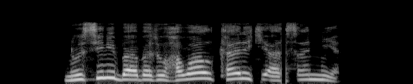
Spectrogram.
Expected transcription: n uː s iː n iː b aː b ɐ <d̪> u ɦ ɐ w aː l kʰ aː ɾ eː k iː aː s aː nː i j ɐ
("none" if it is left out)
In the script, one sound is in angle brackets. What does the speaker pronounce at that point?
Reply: t̪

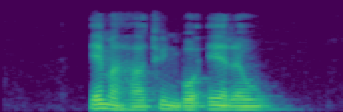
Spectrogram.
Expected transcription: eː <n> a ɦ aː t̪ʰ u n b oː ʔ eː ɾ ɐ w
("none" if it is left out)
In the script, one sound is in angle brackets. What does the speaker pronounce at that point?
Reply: m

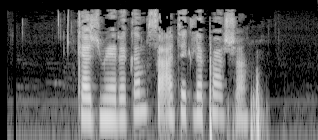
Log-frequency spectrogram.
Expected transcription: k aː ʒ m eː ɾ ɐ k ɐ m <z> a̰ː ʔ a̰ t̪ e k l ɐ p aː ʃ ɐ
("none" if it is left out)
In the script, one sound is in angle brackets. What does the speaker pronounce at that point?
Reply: s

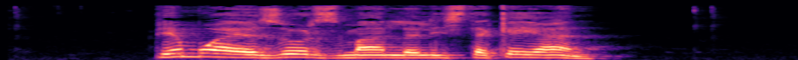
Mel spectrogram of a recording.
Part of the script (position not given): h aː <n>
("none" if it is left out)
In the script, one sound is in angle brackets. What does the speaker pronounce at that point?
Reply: n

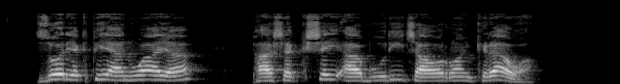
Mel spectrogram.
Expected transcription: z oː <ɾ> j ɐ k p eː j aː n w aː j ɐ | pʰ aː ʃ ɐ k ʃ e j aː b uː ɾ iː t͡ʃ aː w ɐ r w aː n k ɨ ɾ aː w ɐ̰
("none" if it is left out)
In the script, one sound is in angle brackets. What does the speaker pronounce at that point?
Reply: ɾ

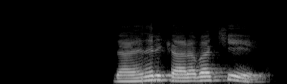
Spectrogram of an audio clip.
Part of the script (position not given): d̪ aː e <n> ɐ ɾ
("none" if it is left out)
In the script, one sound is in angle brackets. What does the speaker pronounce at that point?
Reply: n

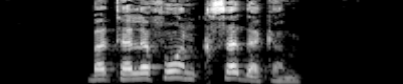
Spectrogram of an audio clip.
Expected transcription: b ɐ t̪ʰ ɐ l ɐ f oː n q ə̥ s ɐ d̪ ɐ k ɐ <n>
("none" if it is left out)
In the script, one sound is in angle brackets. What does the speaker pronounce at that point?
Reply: m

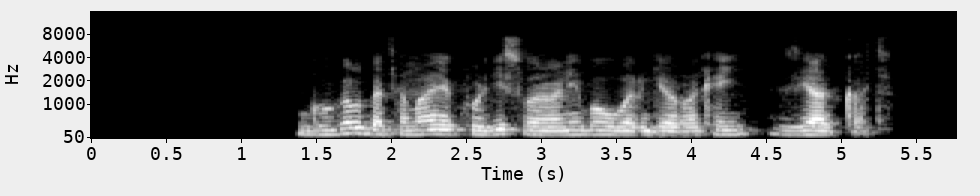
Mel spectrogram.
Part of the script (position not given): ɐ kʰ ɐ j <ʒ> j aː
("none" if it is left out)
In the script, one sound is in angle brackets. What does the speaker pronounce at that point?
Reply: z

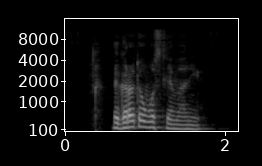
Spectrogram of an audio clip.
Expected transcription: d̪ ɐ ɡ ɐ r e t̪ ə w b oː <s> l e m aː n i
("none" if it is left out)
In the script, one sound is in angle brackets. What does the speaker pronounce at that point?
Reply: s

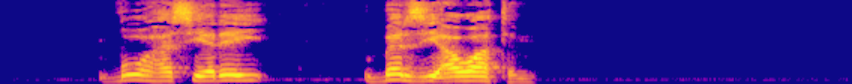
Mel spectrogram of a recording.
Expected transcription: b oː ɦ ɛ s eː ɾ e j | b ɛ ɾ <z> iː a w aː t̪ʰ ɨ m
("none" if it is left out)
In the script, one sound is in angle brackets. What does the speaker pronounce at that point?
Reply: z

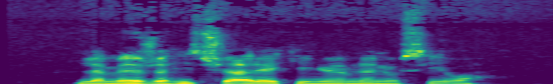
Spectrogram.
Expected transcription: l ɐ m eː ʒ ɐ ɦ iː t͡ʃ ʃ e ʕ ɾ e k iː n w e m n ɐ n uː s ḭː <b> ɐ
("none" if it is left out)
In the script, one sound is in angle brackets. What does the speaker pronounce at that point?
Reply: w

